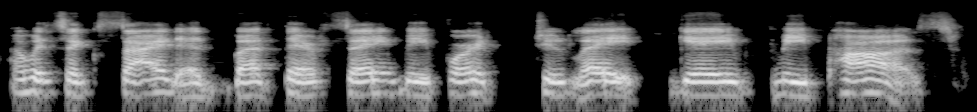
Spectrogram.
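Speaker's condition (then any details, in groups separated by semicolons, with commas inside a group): Primary lateral sclerosis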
